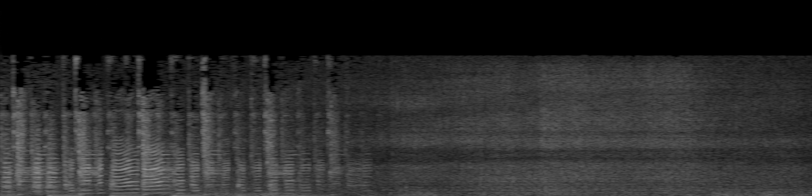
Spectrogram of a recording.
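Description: Upbeat swing-style chase music that stops about three seconds in, leaving the steady wash of ocean surf breaking on rocks.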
